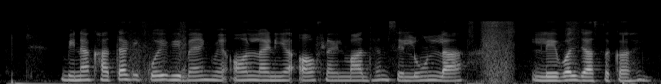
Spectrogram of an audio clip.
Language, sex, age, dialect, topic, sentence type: Magahi, female, 31-35, Western, banking, statement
